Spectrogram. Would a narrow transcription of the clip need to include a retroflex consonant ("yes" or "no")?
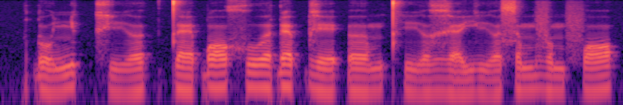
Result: no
